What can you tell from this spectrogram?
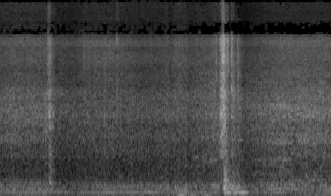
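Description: Car bonnet of a Honda Prelude being lowered and slammed shut: a light clack about three-quarters of a second in, then one loud bang a little past three seconds. A steady low hum runs underneath.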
